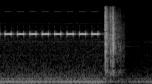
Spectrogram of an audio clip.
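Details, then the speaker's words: Canon AE-1 Program 35mm SLR with FD f/1.8 lens: self-timer gives fast high beeps about eight a second ending in a sharp shutter snap; normal, working countdown and release. "if we were to set this back on a higher speed and set for the timer we can do that here we hear it counting beeping a little bit and as it gets closer to the time here"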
